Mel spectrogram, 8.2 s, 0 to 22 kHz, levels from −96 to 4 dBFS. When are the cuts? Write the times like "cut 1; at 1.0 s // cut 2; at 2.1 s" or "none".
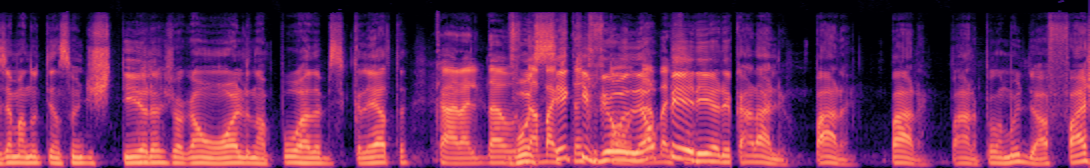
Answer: cut 1; at 3.2 s // cut 2; at 5.5 s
